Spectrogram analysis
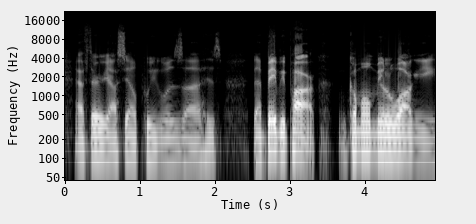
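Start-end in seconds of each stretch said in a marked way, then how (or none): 2.5-4.9 put-on shouting in a Cuban accent. Talking about last year against the Dodgers, do a Yasiel Puig impression with a Cuban accent. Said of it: "nice impersonation".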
